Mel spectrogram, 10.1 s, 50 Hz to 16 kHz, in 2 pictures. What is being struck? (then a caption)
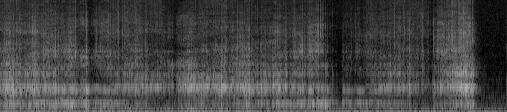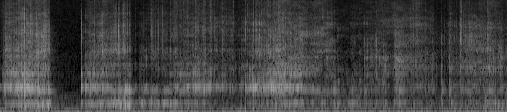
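Small carved wooden box. Fingernails scrape along the carved side of a small, rectangular, gold-painted carved wooden box, which is hollow and held in one hand. The result is continuous raspy scratching strokes with a hollow ring centered around 800 Hz, briefly cut by two short pauses near the middle.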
